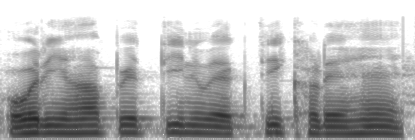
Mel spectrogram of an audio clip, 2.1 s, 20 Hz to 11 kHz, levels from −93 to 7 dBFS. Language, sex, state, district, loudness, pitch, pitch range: Hindi, male, Jharkhand, Deoghar, -18 LUFS, 130 Hz, 125-135 Hz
